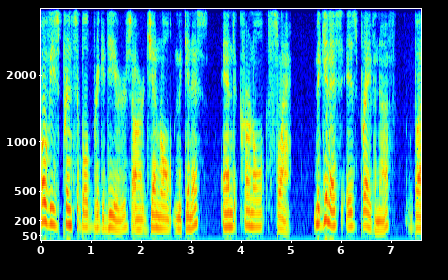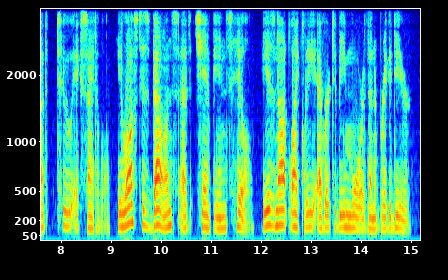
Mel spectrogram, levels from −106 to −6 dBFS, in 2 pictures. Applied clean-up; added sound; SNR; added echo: none; none; none; none.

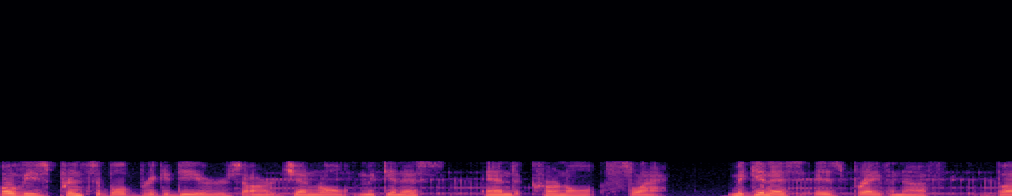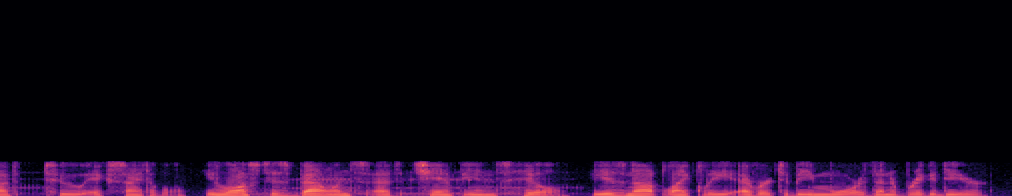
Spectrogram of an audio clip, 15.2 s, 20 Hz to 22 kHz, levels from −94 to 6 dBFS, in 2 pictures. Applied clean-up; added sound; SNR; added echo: none; Burping, eructation; 20 dB; none.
